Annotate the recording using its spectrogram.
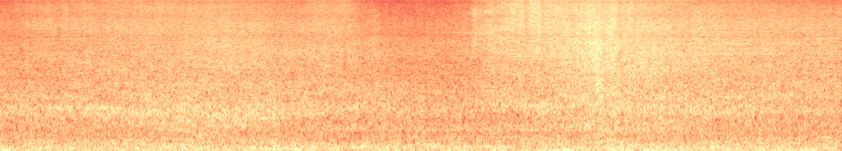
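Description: Road traffic on a wet street: a steady wash of tyre noise, swelling into the loud hiss of a car's tyres on wet pavement as it passes, loudest about six seconds in.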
